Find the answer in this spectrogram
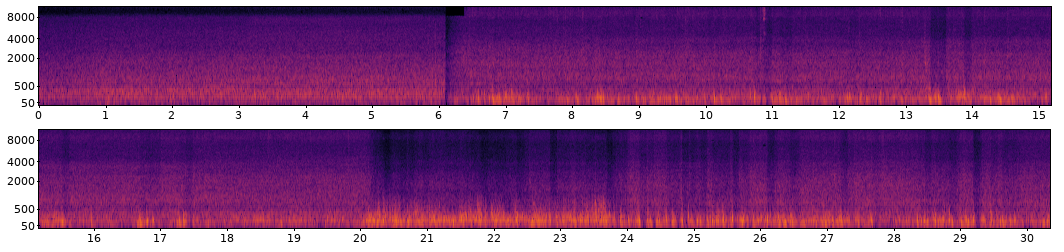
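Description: Fast-flowing floodwater rushing in a steady torrent, with wind noise on the microphone. The sound changes abruptly about six seconds in, and again about twenty seconds in, where it grows louder.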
